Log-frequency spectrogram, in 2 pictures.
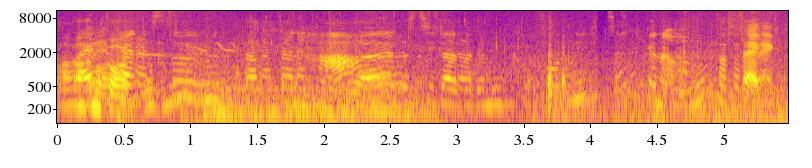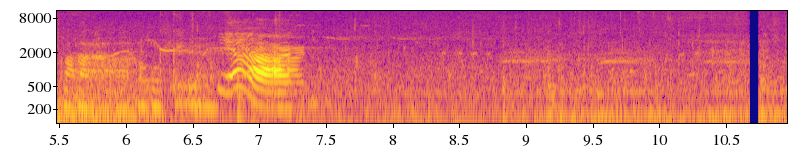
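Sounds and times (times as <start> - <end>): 
speech: 0.0 - 7.4
broadband water noise aboard a river boat: 0.0 - 10.9
low engine rumble aboard a river boat: 0.0 - 10.9
wind noise aboard a river boat: 0.2 - 10.1.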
